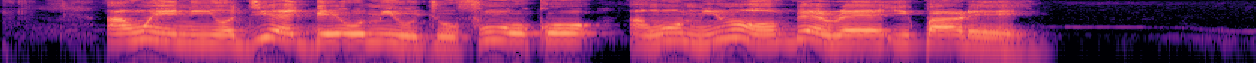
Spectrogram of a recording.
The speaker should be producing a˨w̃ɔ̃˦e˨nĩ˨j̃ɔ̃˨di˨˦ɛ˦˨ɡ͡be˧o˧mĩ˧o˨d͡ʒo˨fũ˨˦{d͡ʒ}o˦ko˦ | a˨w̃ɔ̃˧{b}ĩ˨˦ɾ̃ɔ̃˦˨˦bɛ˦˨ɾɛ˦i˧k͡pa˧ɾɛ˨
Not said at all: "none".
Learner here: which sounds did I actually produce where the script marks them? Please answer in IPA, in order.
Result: none, m

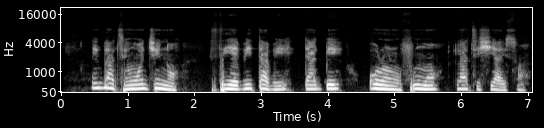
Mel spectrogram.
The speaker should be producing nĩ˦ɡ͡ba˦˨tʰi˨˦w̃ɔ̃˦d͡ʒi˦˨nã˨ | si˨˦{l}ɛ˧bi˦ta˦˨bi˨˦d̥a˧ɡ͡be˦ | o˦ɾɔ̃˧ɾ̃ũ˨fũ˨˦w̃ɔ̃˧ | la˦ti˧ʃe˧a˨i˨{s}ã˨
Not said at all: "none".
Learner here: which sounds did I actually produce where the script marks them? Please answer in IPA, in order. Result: none, s

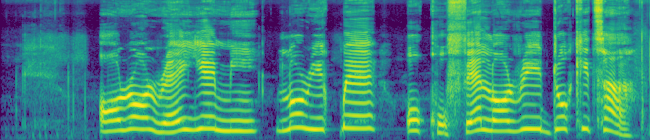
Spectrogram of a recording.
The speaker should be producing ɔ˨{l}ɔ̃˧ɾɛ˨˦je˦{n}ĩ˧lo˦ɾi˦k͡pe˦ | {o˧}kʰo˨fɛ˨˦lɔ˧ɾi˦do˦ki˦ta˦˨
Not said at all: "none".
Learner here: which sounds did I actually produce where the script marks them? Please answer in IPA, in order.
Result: ɾ, m, o˧

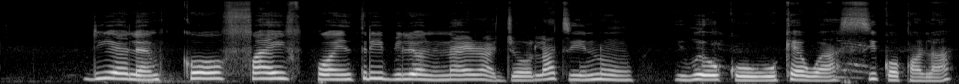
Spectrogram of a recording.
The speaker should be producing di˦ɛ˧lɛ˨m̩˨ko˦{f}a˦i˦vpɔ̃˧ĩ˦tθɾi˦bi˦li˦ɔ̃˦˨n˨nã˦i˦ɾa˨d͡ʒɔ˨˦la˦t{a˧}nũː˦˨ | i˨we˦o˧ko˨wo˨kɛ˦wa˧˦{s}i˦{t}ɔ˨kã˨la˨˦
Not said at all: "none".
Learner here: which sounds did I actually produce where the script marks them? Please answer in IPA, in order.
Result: f, i˧, s, k

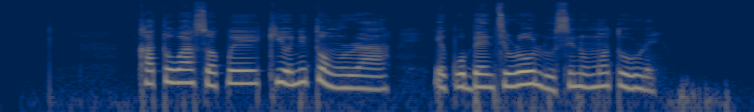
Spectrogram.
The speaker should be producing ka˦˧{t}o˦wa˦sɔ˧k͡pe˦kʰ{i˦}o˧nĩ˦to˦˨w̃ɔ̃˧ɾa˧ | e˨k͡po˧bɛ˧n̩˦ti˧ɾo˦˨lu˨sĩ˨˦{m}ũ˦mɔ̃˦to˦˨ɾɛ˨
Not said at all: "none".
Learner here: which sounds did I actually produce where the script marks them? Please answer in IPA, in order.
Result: t, i˦, n

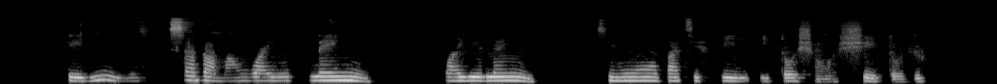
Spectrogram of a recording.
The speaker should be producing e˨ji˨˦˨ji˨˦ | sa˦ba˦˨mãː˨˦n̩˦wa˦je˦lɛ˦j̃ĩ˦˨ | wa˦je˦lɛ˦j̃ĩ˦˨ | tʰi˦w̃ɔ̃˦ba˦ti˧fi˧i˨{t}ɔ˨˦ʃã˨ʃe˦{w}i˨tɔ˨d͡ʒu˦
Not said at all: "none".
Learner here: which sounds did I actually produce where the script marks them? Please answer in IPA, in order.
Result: t, none

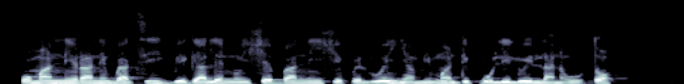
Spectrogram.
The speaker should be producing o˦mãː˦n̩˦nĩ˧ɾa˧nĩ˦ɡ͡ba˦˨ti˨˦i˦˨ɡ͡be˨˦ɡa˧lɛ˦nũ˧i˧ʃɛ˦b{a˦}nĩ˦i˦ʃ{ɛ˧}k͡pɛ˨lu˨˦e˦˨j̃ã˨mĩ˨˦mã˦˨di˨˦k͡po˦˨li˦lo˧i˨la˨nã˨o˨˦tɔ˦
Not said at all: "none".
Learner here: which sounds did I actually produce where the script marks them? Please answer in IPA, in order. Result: a˦, e˧

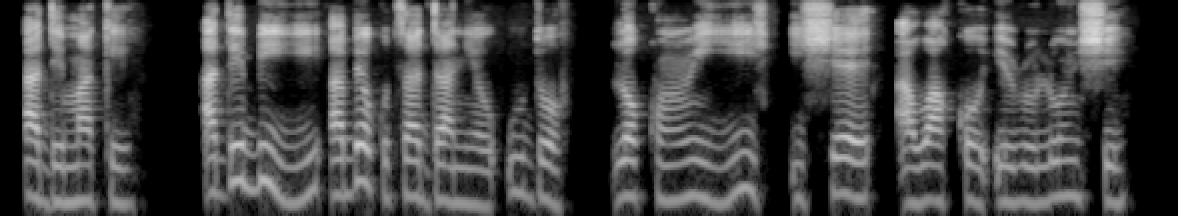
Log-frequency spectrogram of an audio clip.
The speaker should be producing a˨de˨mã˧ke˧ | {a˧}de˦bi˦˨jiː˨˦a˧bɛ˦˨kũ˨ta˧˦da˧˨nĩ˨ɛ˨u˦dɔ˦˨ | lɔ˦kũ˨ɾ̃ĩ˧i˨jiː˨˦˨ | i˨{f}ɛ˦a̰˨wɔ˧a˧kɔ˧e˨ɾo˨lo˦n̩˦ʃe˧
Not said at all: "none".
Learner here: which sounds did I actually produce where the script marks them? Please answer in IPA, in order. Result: a˧, ʃ

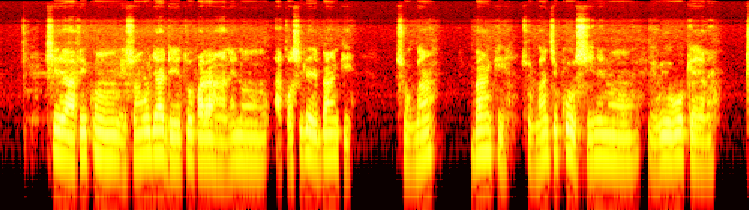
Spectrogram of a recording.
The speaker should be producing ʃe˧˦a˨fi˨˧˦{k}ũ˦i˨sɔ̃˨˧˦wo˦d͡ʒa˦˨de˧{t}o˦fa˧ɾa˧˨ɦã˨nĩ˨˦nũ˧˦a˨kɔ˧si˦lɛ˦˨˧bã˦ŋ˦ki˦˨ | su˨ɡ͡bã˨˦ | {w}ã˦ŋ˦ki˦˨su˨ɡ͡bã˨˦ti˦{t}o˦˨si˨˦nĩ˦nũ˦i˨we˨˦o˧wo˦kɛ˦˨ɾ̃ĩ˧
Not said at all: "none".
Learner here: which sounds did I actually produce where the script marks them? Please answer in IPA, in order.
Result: k, t, b, k

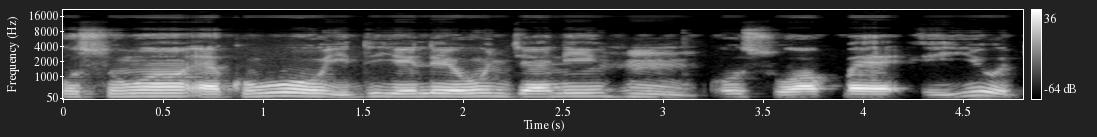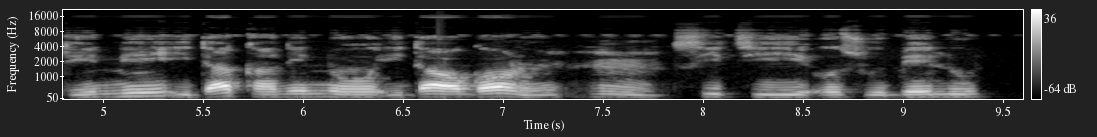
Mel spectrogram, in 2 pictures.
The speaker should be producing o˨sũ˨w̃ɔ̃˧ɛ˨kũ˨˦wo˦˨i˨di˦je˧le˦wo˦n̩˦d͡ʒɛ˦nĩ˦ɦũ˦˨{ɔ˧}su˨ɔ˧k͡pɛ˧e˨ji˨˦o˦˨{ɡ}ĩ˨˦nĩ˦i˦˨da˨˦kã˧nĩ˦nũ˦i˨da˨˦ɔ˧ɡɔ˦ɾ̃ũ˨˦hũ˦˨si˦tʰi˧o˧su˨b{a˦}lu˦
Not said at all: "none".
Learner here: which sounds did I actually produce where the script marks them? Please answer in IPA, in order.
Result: o˧, d, e˦

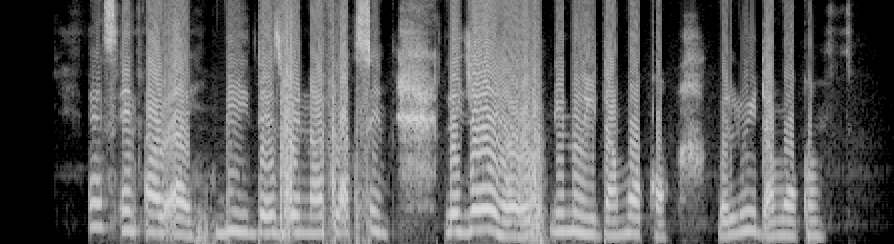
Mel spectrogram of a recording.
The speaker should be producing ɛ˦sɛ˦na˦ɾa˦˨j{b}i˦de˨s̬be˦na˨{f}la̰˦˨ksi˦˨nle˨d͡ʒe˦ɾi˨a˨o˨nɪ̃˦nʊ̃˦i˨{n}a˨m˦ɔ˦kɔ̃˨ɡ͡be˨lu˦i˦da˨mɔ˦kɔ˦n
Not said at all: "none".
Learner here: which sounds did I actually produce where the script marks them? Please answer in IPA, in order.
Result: b, f, d

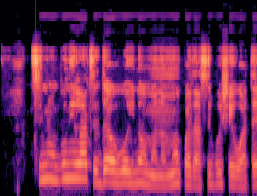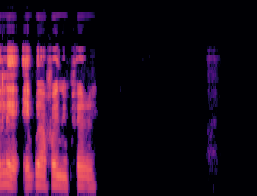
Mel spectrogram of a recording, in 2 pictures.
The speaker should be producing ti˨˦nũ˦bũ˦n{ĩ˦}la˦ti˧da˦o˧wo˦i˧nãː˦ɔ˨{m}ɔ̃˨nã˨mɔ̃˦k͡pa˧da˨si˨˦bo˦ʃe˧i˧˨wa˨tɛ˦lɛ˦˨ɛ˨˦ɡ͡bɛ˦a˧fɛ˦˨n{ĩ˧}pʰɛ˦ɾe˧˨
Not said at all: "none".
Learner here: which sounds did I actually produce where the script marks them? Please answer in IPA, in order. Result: ĩ˦, m, ĩ˧

